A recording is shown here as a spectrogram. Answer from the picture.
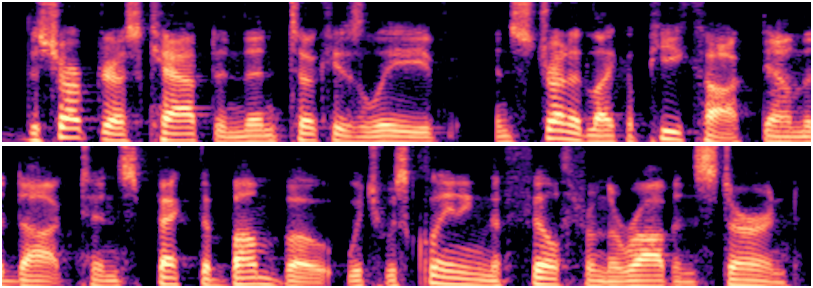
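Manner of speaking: ordinary delivery, nothing marked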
